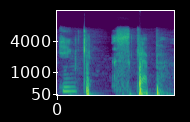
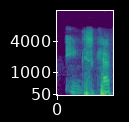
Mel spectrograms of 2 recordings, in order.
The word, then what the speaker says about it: Inkscape: Voilà, il s'agit de cette application qui s'appelle Inkscape. Inkscape, ça s'écrit I-N-K-S-C-A-P-E.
